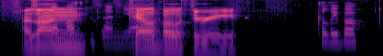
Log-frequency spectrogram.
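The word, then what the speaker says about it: Kalebo: was on calabo three kalibo okay kalibo look it's spelled like kale all right I mean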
